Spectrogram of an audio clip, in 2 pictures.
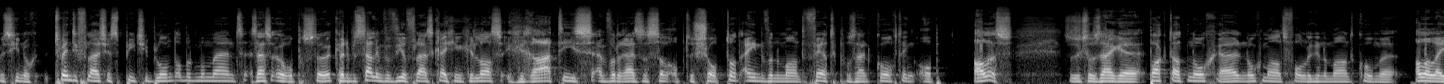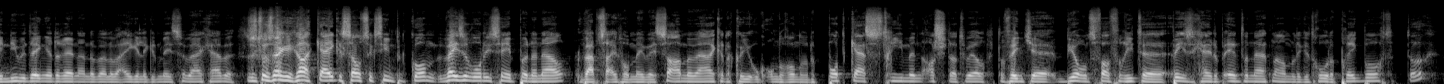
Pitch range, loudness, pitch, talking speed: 130-160 Hz, -19 LUFS, 145 Hz, 220 wpm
